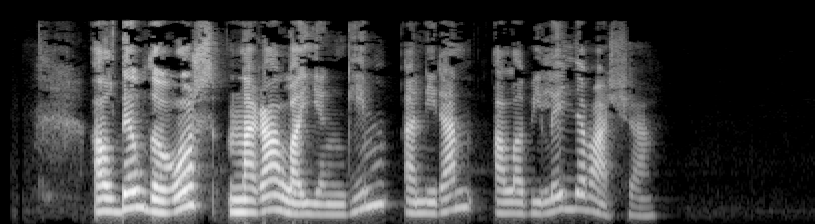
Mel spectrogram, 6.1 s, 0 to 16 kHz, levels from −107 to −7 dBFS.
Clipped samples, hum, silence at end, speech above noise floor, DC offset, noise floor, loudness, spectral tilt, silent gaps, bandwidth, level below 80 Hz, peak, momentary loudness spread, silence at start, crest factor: under 0.1%; none; 1.3 s; 69 dB; under 0.1%; -89 dBFS; -19 LUFS; -3.5 dB/octave; none; 11.5 kHz; -76 dBFS; 0 dBFS; 15 LU; 0.7 s; 22 dB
